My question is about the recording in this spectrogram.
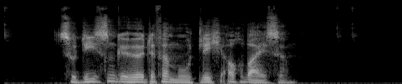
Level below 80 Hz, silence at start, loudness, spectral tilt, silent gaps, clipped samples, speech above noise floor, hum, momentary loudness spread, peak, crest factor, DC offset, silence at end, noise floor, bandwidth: -48 dBFS; 0.05 s; -25 LUFS; -3.5 dB/octave; none; under 0.1%; 34 dB; none; 5 LU; -6 dBFS; 22 dB; under 0.1%; 1.05 s; -60 dBFS; 16.5 kHz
